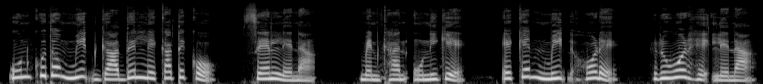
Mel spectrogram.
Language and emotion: Santali, sad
